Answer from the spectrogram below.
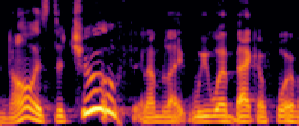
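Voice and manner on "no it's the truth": higher, louder, slow insistence; mock kid swearing she's honest; insistent Tati. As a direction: plead it like a kid swearing it's true. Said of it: "And she was like".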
